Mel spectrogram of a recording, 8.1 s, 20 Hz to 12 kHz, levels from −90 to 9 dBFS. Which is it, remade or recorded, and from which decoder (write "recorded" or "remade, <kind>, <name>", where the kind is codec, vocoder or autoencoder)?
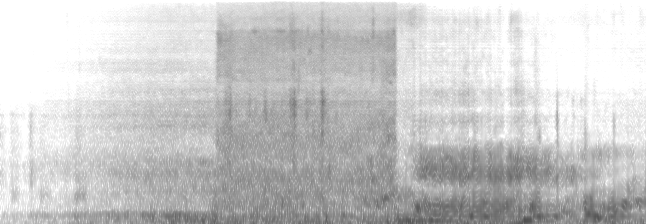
remade, vocoder, Vocos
